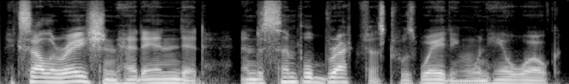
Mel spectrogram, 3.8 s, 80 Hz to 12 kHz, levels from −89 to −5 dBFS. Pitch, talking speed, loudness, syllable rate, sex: 110 Hz, 190 wpm, -18 LUFS, 6.3 syllables/s, male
